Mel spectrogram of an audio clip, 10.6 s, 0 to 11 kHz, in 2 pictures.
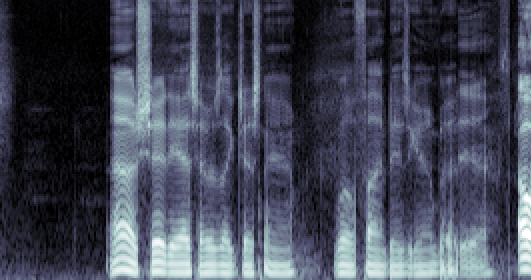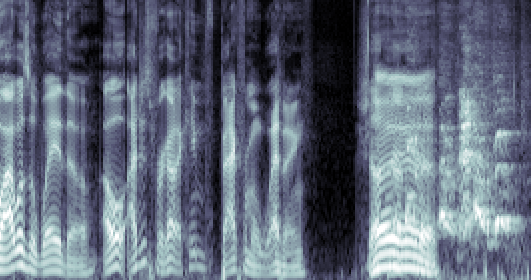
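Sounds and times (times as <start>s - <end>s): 
speech: 1.1s - 10.0s
dog barking: 9.4s - 10.6s.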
